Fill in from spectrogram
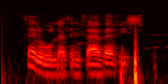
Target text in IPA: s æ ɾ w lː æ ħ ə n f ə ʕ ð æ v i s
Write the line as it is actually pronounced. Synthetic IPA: θ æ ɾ w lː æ θ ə n f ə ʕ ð æ v i s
